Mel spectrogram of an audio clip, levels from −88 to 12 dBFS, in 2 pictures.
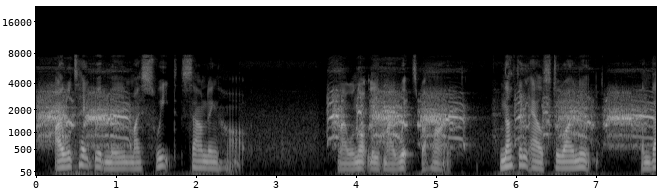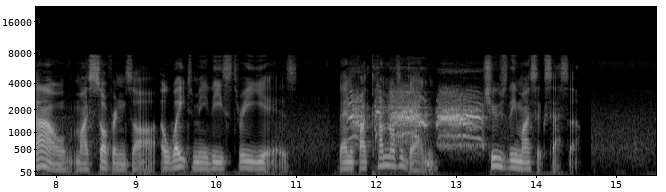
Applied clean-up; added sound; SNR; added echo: none; Chicken, rooster; 0 dB; none.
